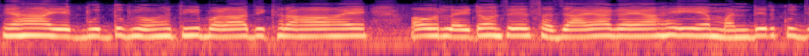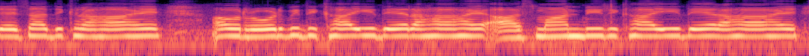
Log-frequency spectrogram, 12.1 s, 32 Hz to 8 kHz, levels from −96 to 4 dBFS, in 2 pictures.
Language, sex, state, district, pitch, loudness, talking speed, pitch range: Hindi, female, Andhra Pradesh, Anantapur, 230 Hz, -11 LUFS, 185 wpm, 225-235 Hz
